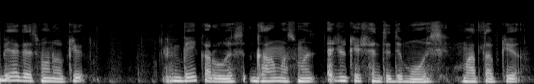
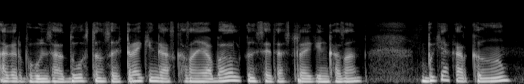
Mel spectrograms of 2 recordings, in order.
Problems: none marked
